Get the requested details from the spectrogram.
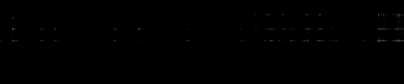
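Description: A clear glass tumbler, partly filled with peppercorns (small dry grains), is held in hand and tapped with the fingertips, giving six separate short, bright clinks with a ringing tone near 3 kHz. It is then shaken, producing a denser, continuous high rattle and clinking of the grains against the glass, all at a quiet level with no low end.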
